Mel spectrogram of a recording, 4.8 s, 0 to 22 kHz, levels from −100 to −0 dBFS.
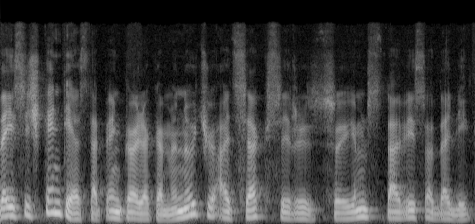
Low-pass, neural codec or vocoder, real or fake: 14.4 kHz; none; real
